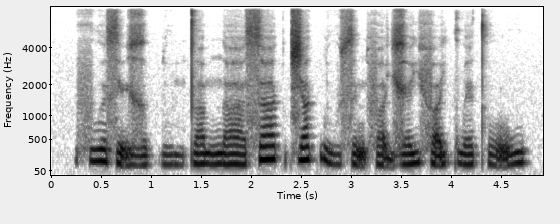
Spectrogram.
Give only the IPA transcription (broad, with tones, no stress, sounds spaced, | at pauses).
f u˧ ə̯ s ḛ˧˨ ɣ ə˨˩ p̚ l ṳ˨˩ m t̪ a˧ m n aː˧ s aː˦˥ k̚ t͡ɕ a˦˥ k̚ l ṳ˨˩ s ə̰˧˨ n f a̰˧˨ j ɣ ɛ˨˦ j f a̰˧˥ j k w ɛ˨˦ t̪ʰ o̰˧˥ w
